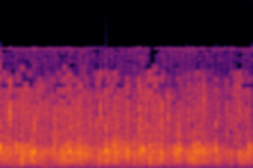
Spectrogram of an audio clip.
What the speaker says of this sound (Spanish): Un aplaudiment pel Paco, sisplau.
